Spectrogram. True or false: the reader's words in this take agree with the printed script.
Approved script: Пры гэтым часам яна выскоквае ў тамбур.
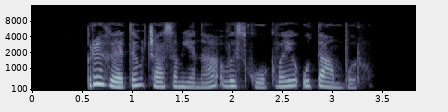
true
